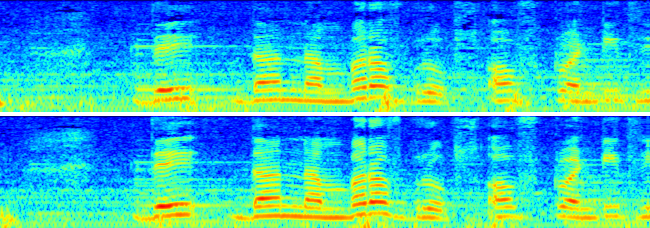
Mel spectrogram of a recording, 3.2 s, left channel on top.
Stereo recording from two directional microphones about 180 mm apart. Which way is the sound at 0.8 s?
35° right (ahead or behind).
